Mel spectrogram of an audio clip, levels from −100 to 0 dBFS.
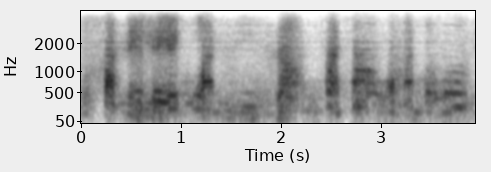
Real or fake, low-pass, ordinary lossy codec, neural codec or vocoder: fake; 3.6 kHz; Opus, 32 kbps; codec, 44.1 kHz, 0.9 kbps, DAC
